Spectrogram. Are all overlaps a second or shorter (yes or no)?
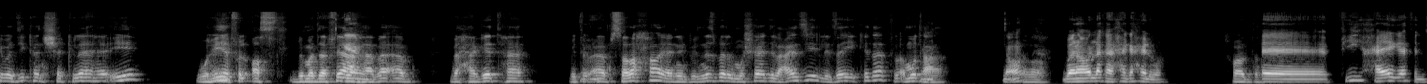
yes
